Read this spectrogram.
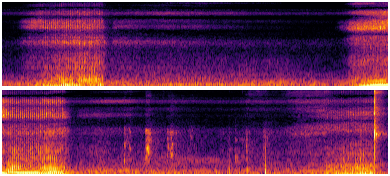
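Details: Dog napping: loud, low, rattling snores with quiet gaps between them, about three breaths captured; snoring during sleep.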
